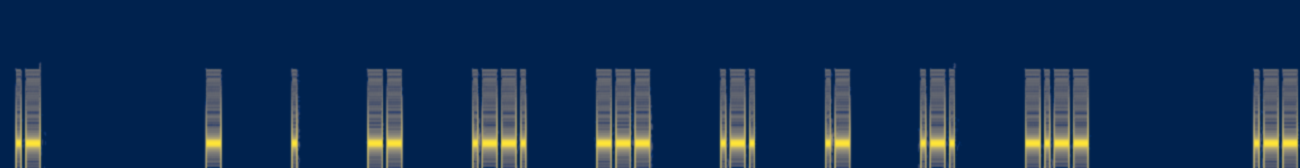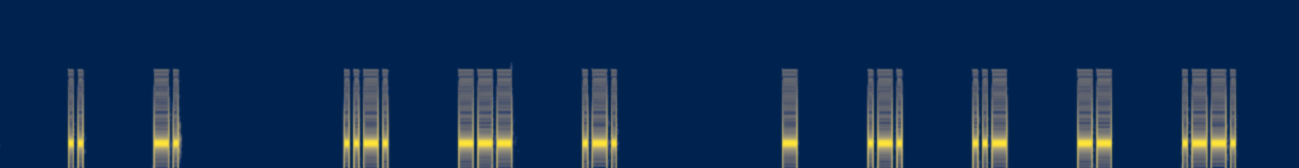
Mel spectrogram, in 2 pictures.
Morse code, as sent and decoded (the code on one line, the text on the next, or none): .- / - . -- .--. --- .-. .- .-. -.-- / .-- .. -. / ..-. --- .-. / - .-. ..- -- .--.
A TEMPORARY WIN FOR TRUMP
